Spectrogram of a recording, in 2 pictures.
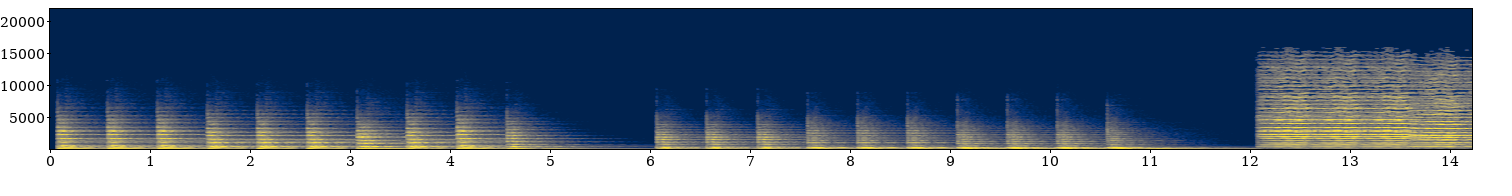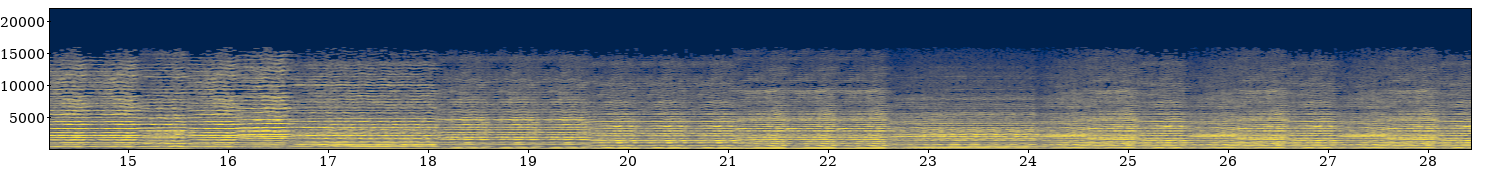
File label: french folk song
